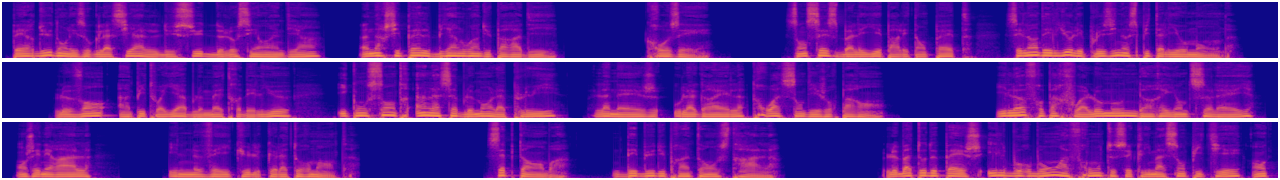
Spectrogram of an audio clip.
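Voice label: French male documentary; Français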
